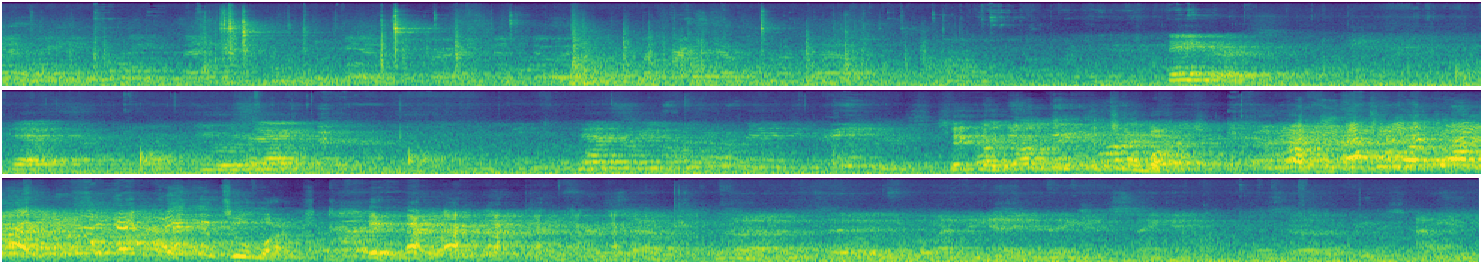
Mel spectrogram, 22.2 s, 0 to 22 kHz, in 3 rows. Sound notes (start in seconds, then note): 16.4 students laugh; 18.2 laughs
